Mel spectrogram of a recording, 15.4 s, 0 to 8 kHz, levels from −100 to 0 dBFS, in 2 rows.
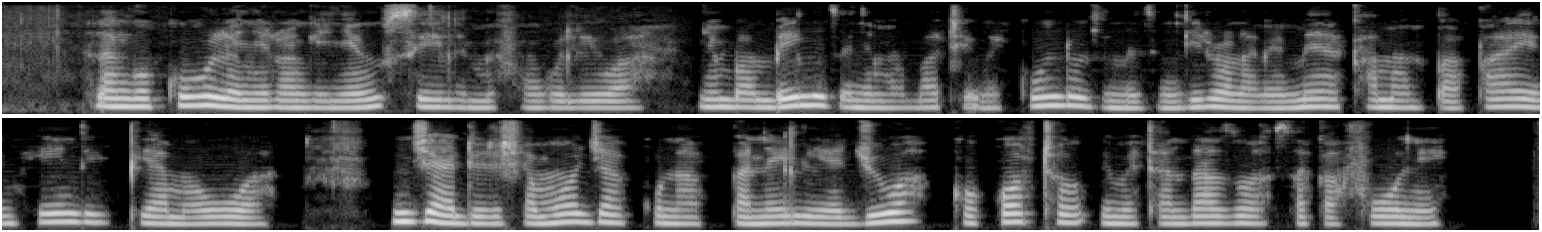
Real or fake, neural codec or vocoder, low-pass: fake; codec, 16 kHz, 16 kbps, FunCodec, trained on LibriTTS, 50 frames a second; 7.2 kHz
